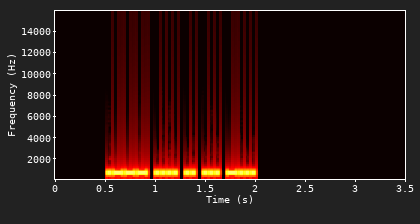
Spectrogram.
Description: Morse code, heard as a keyed tone, about 39 wpm, 700 Hz. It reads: JHISB
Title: Five Challenging Letter-Number Combinations 40wpm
